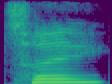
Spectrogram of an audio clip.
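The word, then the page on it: cui: tone 1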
